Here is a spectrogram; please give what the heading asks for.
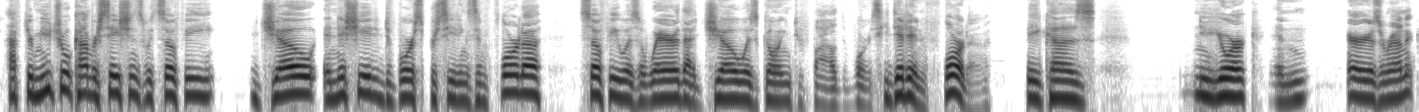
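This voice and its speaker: A man hosting a casual podcast, stuffed up and losing his voice, talking in an animated, opinionated way and laughing often. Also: on the high side, no room sound, studio quality. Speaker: podcast host.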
